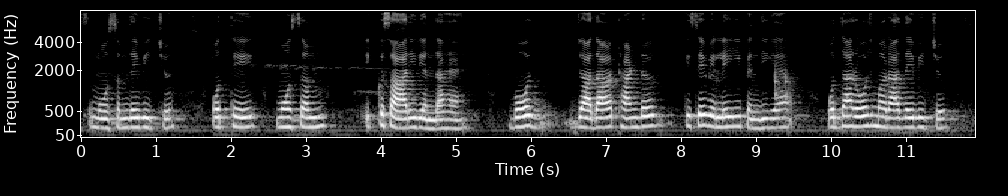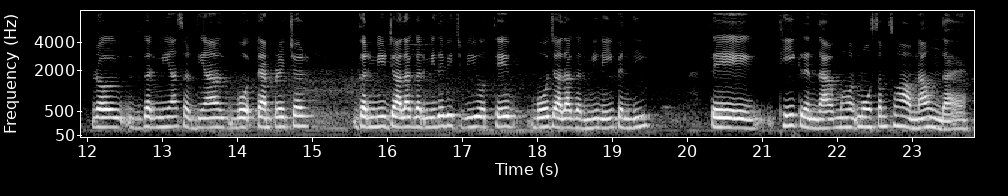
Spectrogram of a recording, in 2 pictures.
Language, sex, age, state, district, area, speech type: Punjabi, female, 45-60, Punjab, Gurdaspur, urban, spontaneous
